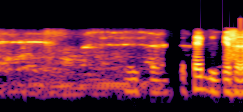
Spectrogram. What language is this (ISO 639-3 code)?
pan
